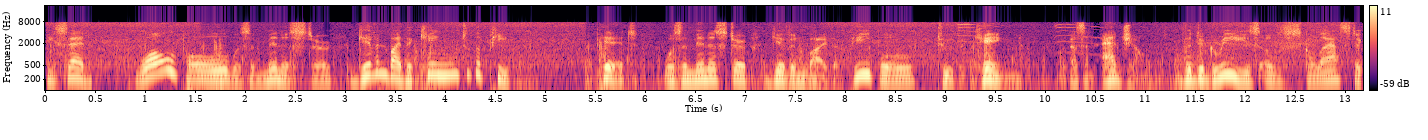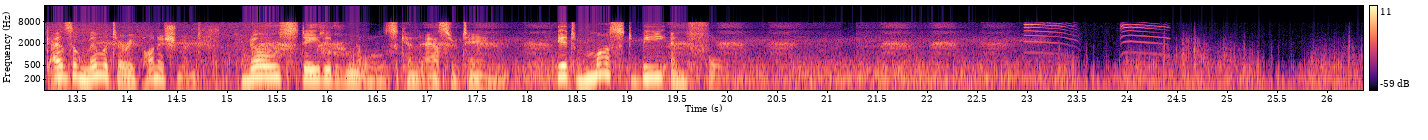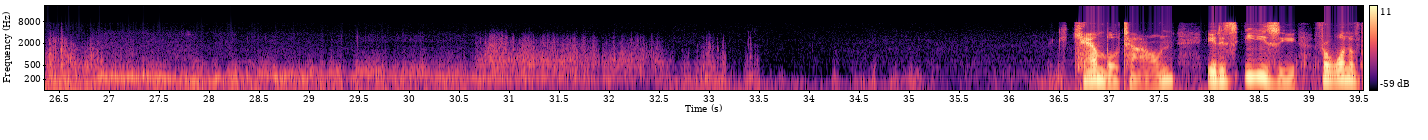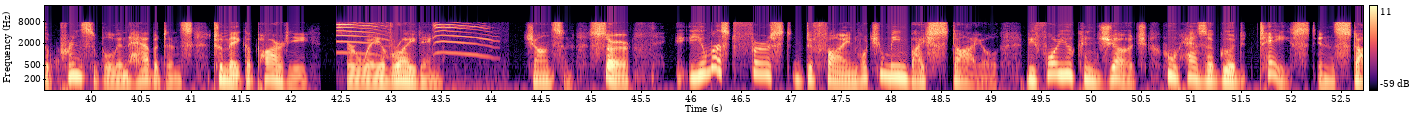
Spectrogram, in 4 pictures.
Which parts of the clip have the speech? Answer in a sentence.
The speech can be heard from 0.0 to 19.9 s and from 36.6 to 52.6 s.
